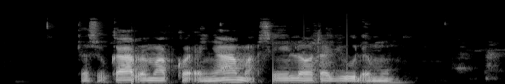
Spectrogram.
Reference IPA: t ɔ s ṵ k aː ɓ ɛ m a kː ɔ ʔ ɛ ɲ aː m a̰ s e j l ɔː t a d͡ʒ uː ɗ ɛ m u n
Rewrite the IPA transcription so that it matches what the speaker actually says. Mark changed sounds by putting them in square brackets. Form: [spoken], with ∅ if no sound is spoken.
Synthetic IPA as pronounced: t ɔ s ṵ k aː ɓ ɛ m a kː ɔ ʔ ɛ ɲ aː m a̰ s [ɛ] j l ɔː t a d͡ʒ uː ɗ ɛ m u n

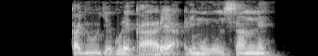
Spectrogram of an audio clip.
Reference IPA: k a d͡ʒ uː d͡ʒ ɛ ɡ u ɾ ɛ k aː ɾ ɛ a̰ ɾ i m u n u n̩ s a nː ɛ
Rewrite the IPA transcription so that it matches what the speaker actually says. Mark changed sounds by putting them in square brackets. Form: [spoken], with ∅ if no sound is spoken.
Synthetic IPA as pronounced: k a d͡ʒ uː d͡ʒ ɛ ɡ u ɾ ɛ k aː ɾ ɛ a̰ ɾ i m u n u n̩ s a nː ɛ

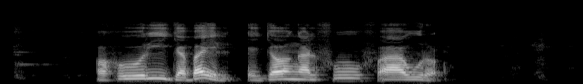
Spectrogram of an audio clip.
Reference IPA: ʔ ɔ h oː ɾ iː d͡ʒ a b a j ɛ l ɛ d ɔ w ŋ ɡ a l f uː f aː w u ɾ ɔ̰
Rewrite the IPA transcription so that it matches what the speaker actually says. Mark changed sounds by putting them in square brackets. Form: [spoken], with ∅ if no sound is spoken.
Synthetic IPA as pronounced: ʔ ɔ h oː ɾ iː d͡ʒ a b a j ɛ l ɛ [d͡ʒ] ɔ w ŋ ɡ a l f uː f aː w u ɾ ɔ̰

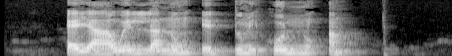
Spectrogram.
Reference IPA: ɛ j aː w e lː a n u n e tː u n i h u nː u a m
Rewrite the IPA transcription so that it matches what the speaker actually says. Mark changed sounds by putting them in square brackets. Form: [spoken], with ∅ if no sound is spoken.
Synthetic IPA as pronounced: ɛ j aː w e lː a n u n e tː u [m] i h [o] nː u a m

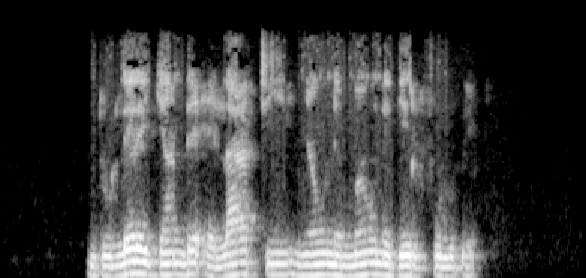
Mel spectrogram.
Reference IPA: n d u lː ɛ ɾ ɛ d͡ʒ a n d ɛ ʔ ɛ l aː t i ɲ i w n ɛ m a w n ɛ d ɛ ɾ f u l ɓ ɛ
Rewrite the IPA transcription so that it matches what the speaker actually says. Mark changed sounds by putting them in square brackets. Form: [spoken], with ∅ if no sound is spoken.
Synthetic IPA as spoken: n d u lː ɛ ɾ ɛ d͡ʒ a n d ɛ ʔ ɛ l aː t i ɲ [a] w n ɛ m a w n ɛ d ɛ ɾ f u l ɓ ɛ

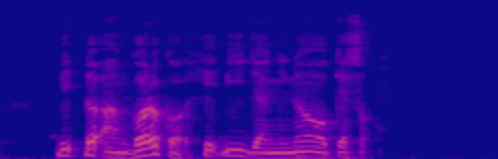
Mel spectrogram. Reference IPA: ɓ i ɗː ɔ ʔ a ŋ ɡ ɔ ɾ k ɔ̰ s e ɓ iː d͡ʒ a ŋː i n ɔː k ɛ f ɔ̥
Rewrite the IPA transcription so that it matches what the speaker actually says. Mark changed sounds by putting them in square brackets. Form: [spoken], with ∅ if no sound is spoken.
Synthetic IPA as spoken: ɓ i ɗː ɔ ʔ a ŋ ɡ ɔ ɾ k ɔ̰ [h] e ɓ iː d͡ʒ a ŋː i n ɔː k ɛ [s] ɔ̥

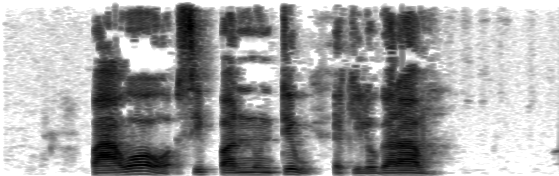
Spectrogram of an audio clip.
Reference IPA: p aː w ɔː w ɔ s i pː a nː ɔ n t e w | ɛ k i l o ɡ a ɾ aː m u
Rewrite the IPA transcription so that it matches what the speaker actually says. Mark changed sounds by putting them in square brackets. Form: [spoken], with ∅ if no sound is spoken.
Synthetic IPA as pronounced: p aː w ɔː w ɔ s i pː a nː [u] n t e w | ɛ k i l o ɡ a ɾ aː m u

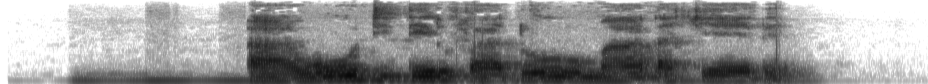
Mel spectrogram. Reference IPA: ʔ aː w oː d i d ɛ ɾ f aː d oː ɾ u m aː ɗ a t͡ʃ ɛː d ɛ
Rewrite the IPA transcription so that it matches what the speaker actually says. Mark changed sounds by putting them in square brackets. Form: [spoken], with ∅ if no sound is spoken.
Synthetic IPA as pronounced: ʔ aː w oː d i d ɛ ɾ f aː d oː ɾ u m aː ɗ a t͡ʃ ɛː d ɛ

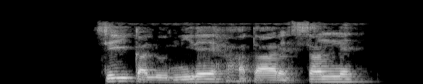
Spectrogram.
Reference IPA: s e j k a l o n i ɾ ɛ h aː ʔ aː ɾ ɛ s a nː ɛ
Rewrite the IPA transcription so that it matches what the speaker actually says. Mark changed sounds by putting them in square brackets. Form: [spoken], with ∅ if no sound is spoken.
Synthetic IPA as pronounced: s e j k a l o n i ɾ ɛ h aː [t] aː ɾ ɛ s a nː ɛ

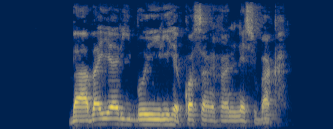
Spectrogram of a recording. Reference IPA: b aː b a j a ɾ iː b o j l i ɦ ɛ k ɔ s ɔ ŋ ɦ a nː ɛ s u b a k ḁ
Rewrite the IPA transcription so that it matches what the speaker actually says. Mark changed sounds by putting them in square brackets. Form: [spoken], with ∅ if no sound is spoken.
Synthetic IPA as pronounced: b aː b a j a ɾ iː b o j [ɾ] i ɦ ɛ k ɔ s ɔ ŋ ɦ a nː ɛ s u b a k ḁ

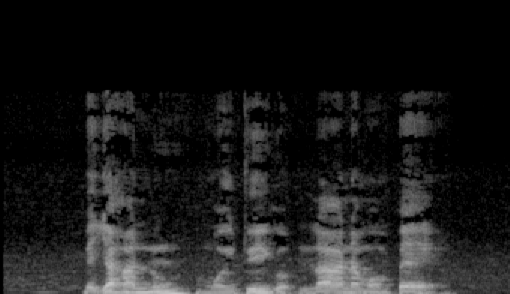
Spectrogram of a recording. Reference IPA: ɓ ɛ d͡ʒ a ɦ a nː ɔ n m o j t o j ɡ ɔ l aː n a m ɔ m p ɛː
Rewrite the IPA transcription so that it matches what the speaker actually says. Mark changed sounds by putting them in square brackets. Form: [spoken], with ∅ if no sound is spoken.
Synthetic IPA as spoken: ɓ ɛ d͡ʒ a ɦ a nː [u] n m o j t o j ɡ ɔ l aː n a m ɔ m p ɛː

